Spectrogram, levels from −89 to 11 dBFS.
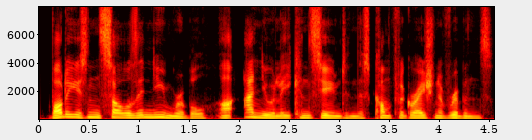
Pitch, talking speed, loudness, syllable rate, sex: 135 Hz, 160 wpm, -21 LUFS, 6.3 syllables/s, male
